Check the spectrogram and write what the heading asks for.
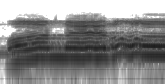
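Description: Male cantor chanting Byzantine chant in plagal fourth mode. A new phrase enters just after the start with an upward slide into a long held note, then gently wavers in ornaments.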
